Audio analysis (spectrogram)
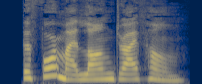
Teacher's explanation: notice the emphasis in intonation on home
